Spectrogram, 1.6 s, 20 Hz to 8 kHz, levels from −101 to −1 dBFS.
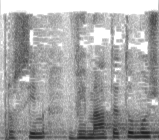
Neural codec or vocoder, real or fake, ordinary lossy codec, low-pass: none; real; MP3, 32 kbps; 7.2 kHz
